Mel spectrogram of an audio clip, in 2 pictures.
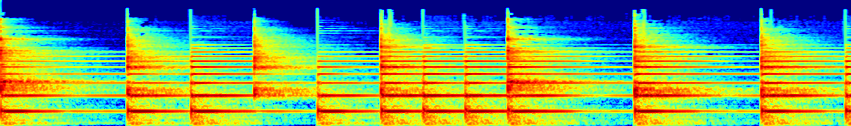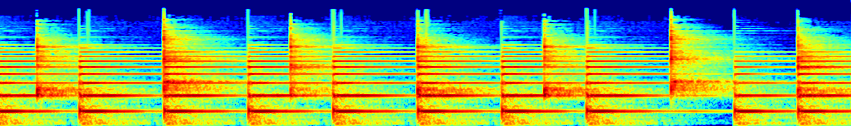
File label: Rhythm Exercise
